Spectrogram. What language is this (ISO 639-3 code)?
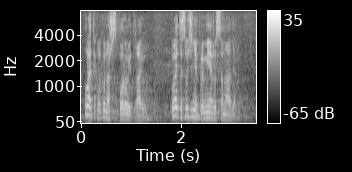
hrv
